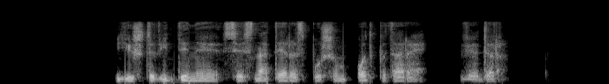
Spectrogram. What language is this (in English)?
Mari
